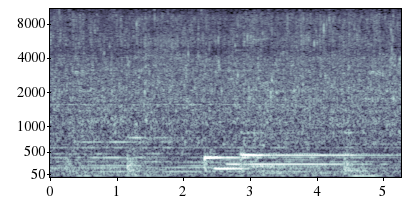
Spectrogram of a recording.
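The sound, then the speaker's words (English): Soft lapping of water against a boat, a gentle, continuous watery wash that stays quiet beneath sustained, calm musical tones. “And the rhythmic movement of the boat and the soft lapping of water propel you further into relaxation now.”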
